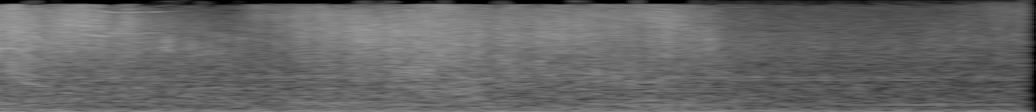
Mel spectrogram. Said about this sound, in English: Now that we've blown our way out of this situation, an explosion is always a good start to some more action, right?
